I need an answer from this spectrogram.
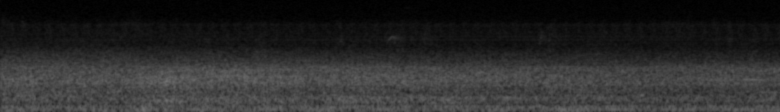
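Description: Meitetsu electric train running, a steady running noise that eases slightly toward the end.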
